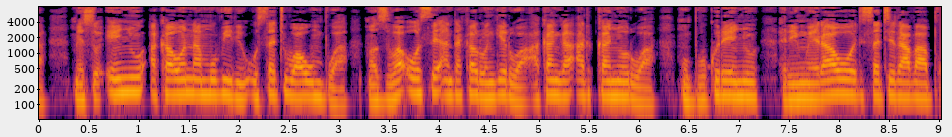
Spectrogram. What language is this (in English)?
Shona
